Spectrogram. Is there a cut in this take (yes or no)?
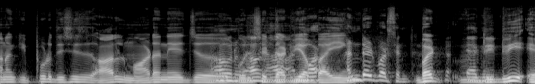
no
